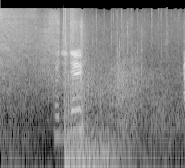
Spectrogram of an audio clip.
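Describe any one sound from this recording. A cannon fires with a deep boom.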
